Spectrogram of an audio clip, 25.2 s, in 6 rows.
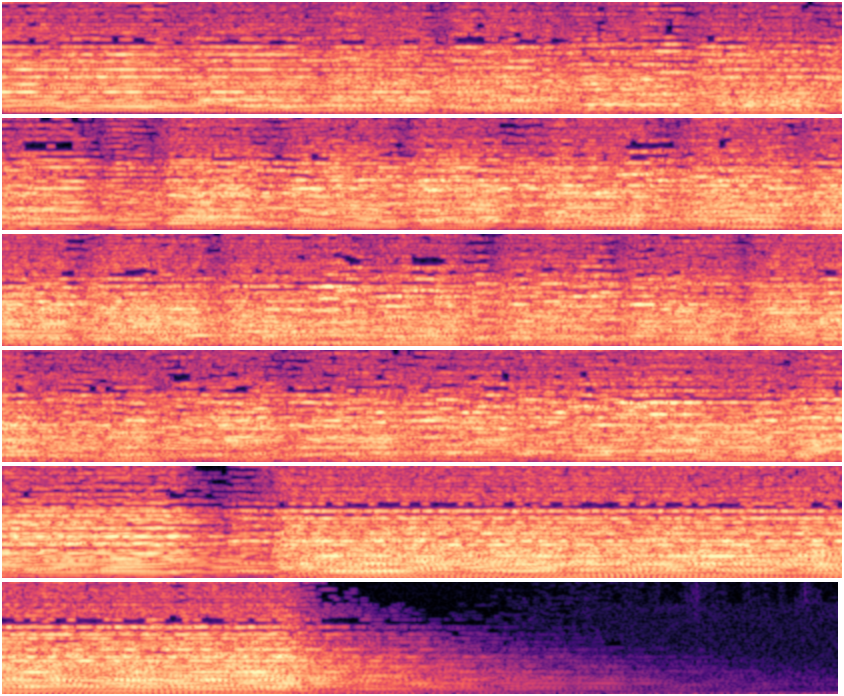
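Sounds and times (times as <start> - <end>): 
pipe organ: 0.0 - 24.3.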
